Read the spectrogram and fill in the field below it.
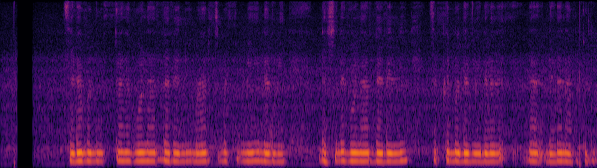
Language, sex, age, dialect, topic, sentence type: Kannada, male, 31-35, Coastal/Dakshin, agriculture, statement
